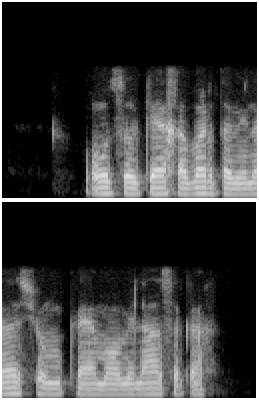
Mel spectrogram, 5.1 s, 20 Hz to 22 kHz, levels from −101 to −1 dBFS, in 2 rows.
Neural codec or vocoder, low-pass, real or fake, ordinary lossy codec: none; 5.4 kHz; real; Opus, 24 kbps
